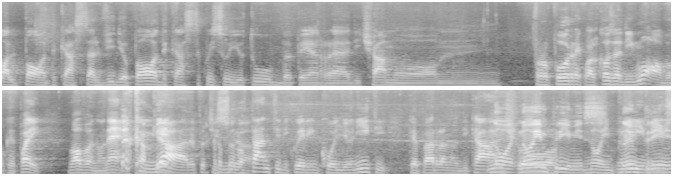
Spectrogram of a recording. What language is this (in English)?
Italian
